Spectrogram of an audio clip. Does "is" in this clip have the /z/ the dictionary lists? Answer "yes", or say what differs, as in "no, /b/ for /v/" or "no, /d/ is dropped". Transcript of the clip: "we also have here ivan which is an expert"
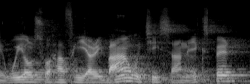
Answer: no, /s/ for /z/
